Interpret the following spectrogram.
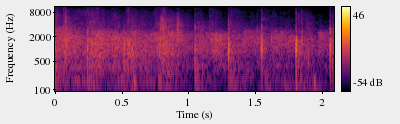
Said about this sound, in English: They deserve that hand of applause.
